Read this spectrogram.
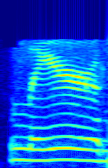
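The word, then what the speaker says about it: Laire: On Facebook, she goes by Lair Leitner. I don't know if I'm pronouncing that right. It's L-A-I-R-E, Leitner, like L-I-G-H-T, Leitner.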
